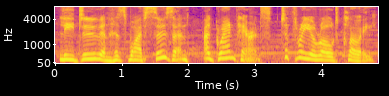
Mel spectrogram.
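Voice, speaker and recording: Lady news reporter voice-over, kinda high voice, clear music bed behind. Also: lively intonation, takes it slowly. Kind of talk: scripted news narration.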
